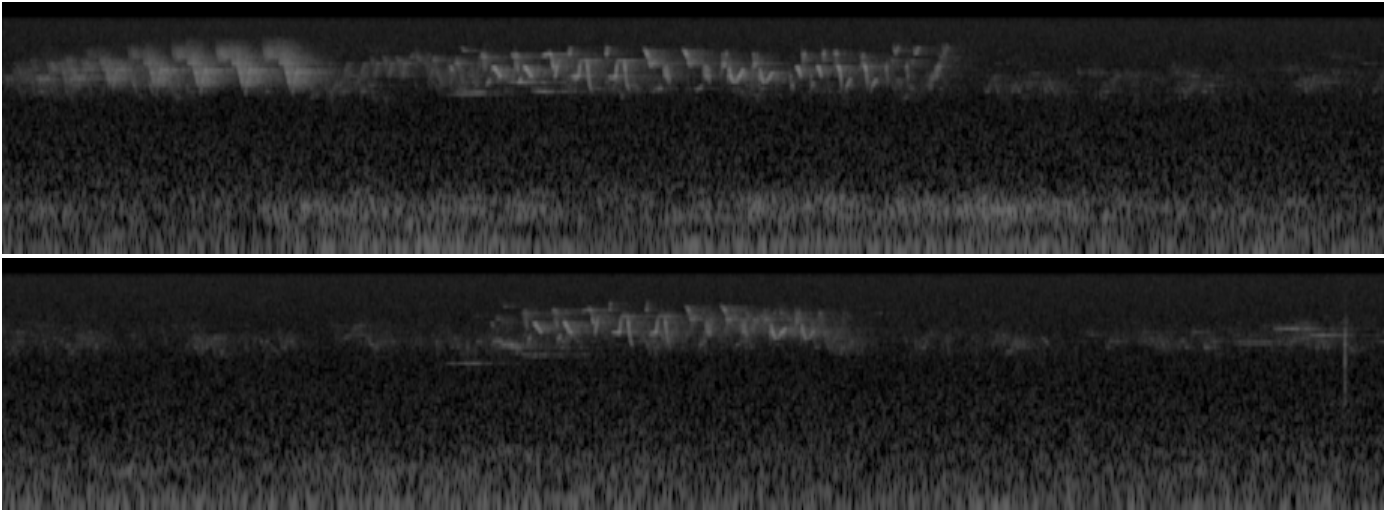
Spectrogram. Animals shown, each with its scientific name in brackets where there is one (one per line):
Chestnut-sided Warbler (Setophaga pensylvanica)
Hermit Thrush (Catharus guttatus)
Ovenbird (Seiurus aurocapilla)
Indigo Bunting (Passerina cyanea)
Red-eyed Vireo (Vireo olivaceus)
